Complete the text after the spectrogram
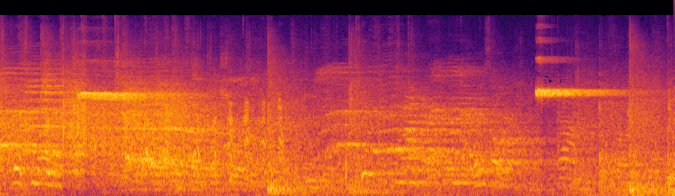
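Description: Sneakers squeak sharply on the wooden floor.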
